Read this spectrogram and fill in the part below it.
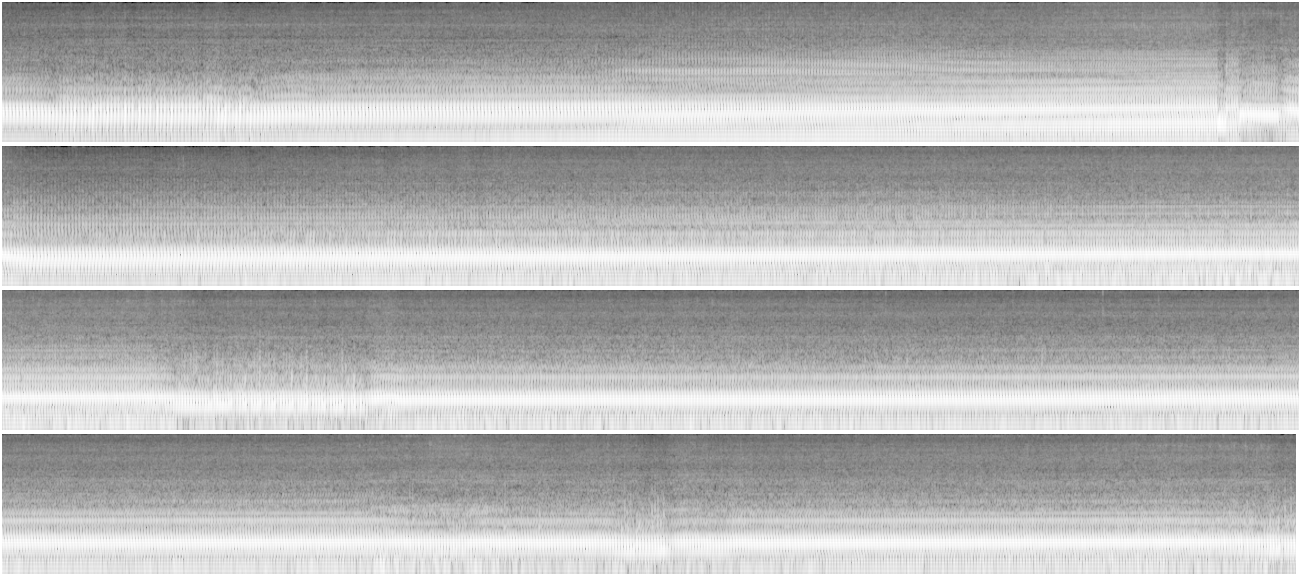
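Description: A motorcycle engine roars loudly close by, rising in pitch as it speeds up and dropping as it shifts gears.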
